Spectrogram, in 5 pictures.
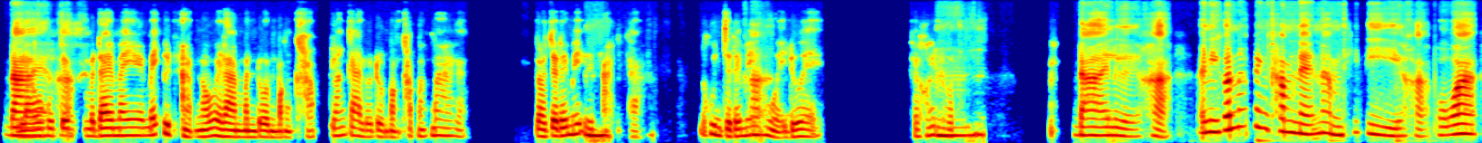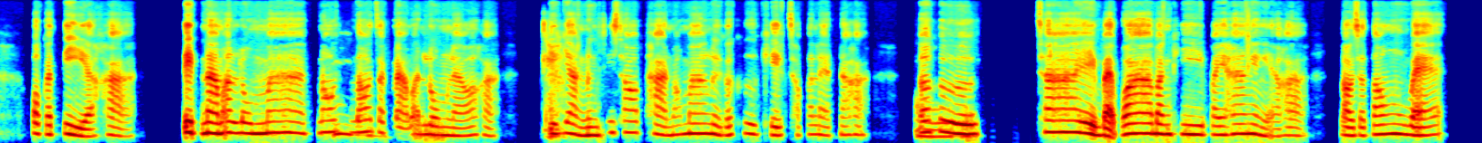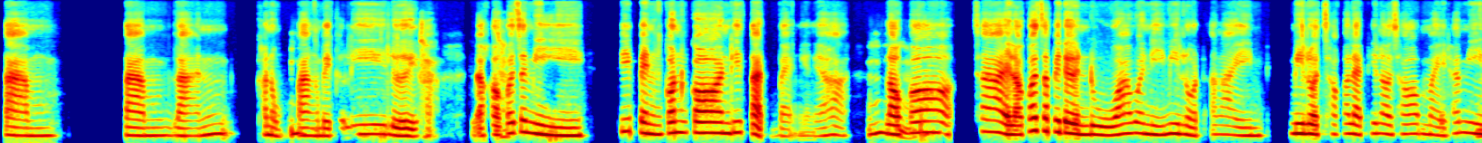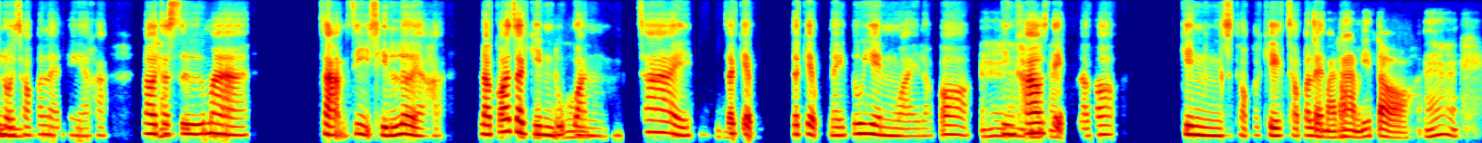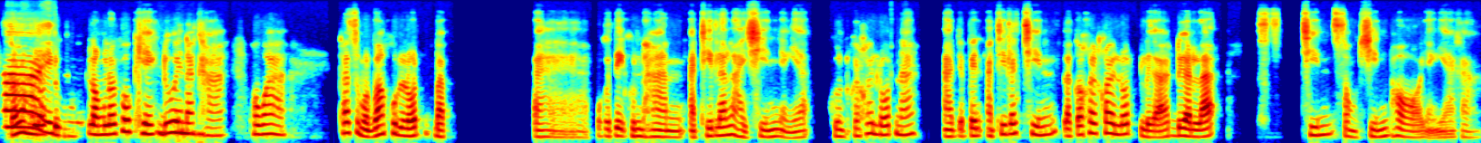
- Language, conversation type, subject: Thai, advice, ทำไมฉันถึงเลิกกินของหวานไม่ได้และรู้สึกควบคุมตัวเองไม่อยู่?
- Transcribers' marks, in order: other background noise; tapping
